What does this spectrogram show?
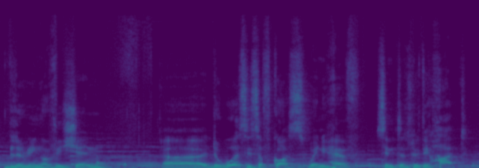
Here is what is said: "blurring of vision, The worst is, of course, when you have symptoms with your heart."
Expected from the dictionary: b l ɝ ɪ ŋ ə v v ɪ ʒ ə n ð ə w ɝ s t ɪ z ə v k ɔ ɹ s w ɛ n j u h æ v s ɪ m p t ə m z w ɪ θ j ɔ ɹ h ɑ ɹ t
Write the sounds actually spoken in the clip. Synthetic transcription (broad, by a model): b l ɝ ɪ ŋ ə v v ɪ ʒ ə n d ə w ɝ s ɪ s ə f k ɔ s w ɛ n j u h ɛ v s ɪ m t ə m s w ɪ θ j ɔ h ɑ t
